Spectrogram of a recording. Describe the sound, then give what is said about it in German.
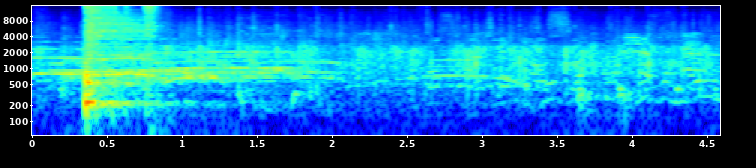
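Applause from an audience at a live event breaks out suddenly with a loud burst of clapping. It then holds as a dense, steady wash that eases slightly over several seconds. “Einen Riesenapplaus für den Hermann hinten.”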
